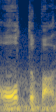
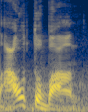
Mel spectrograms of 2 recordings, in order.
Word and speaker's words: Autobahn: the germans know this it's not called autobahn it's called autobahn yeah and it's called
